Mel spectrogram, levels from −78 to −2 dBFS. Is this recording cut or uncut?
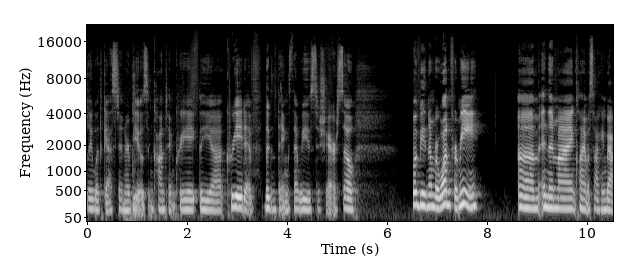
cut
